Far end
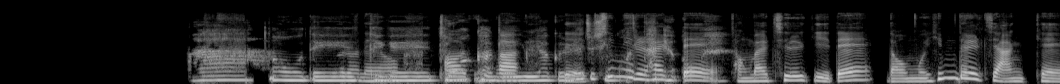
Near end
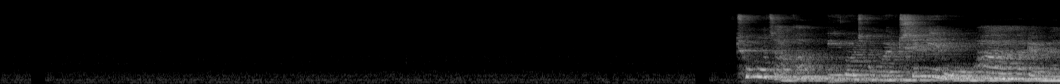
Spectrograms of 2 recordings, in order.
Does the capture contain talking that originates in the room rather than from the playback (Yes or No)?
Yes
